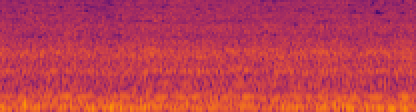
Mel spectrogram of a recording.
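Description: Steady background hum with a few faint constant tones, even and unchanging.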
